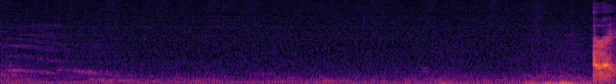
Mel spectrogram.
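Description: A steady low hum, then about five seconds in a short low rumble that ends in a thump: handling noise as the camera is moved.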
